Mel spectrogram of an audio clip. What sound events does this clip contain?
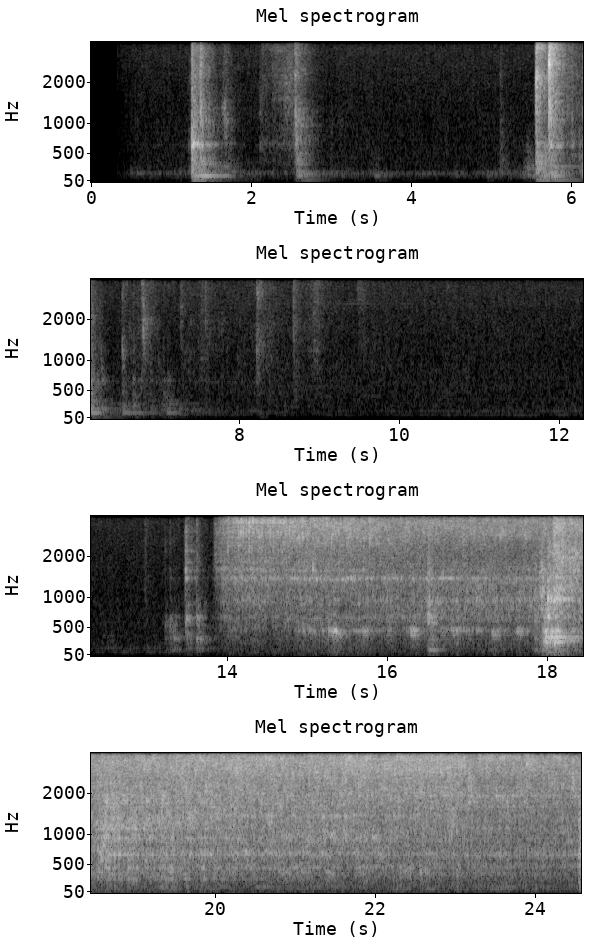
door, footsteps, running water, toilet flushing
